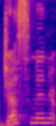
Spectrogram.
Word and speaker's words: Jessamine: Now, I tend to tell people that Jessamine rhymes with specimen, but with a J.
